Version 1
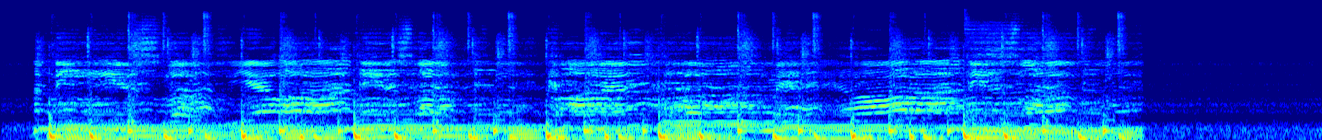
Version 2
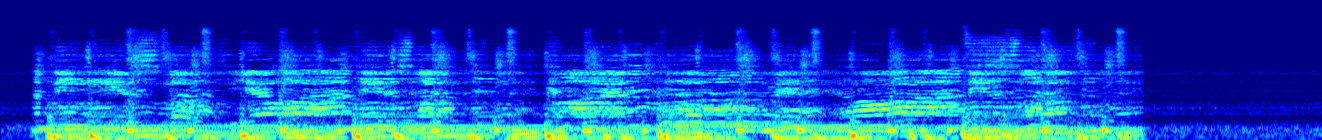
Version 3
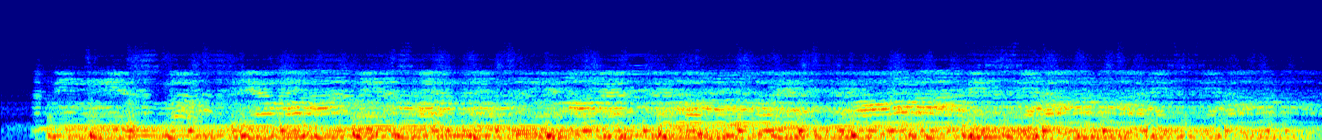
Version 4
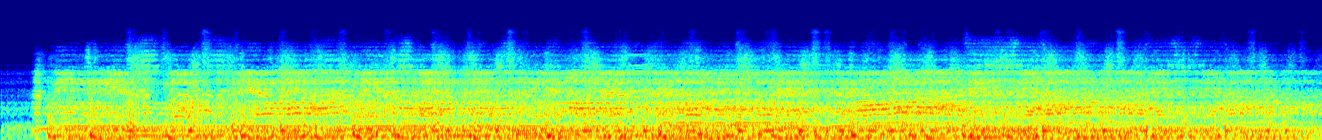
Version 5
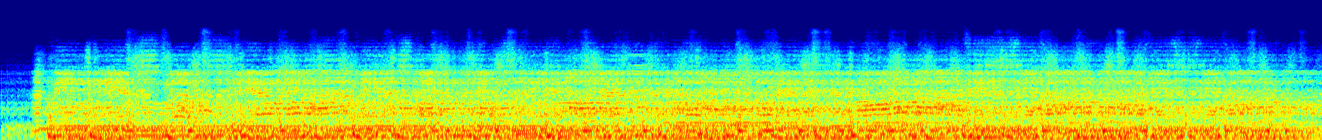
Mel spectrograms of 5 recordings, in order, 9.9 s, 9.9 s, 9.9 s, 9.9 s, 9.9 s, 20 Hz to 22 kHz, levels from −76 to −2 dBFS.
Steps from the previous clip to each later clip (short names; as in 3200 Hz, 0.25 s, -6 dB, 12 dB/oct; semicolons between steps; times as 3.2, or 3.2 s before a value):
inharmonic rescaling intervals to 90%; gain +3.5 dB
regenerating reverse delay 0.684 s, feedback 72%, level -5.5 dB; LPF 1200 Hz 12 dB/oct; AGC gain up to 7 dB; gain +7 dB
spectral compressor 2:1
maximiser +6.5 dB; gain -3 dB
